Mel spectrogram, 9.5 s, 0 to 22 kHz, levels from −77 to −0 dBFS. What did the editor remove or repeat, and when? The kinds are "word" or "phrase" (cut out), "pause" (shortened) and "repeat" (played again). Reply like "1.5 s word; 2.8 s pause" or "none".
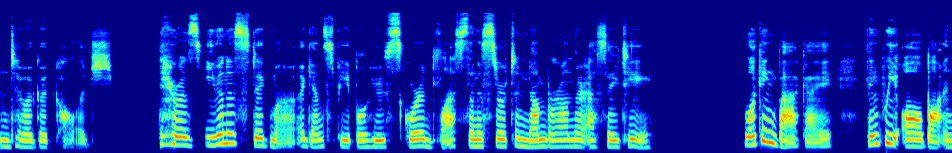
1.4 s pause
